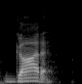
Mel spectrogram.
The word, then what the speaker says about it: got to: Quando reduzido a pronúncia, soa como gotta.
